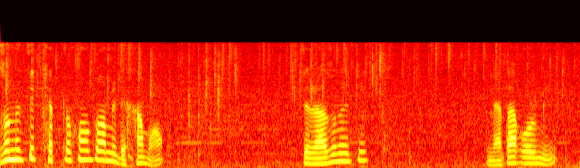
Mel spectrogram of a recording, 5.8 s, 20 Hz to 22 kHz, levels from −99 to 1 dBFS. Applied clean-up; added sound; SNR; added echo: none; Rain; 18 dB; none.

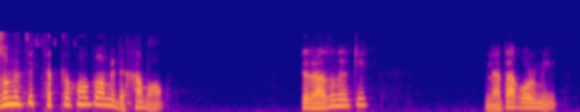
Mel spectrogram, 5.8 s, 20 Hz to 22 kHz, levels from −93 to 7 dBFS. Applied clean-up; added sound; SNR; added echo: neural mask model DeepFilterNet 3.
